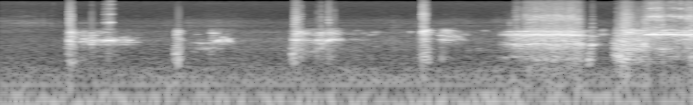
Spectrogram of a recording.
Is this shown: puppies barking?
no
